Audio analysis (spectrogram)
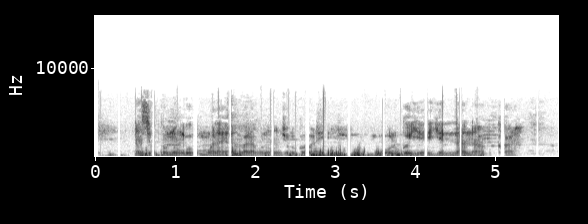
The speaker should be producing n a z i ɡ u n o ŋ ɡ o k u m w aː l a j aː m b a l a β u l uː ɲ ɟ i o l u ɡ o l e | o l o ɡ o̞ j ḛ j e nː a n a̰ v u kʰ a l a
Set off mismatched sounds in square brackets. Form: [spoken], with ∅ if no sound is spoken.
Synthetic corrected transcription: n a z i [k] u n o ŋ ɡ o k u m w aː l a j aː m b a l a β u l uː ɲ ɟ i o l u ɡ o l e | o l [u] ɡ o̞ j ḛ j e nː a n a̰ v u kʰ a l a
